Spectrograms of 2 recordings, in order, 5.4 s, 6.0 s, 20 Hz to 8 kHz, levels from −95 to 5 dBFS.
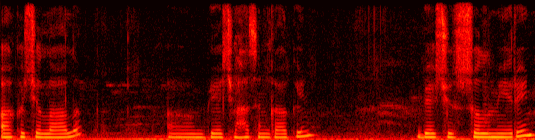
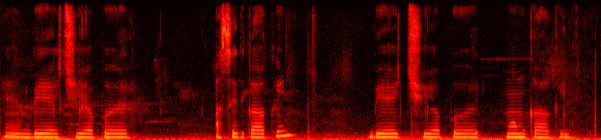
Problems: low volume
